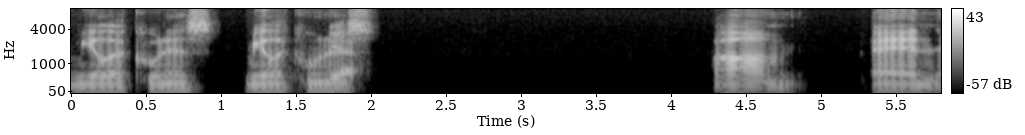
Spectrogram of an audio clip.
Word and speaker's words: Mila Kunis: How do you pronounce his wife's name? Mila Kunis.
